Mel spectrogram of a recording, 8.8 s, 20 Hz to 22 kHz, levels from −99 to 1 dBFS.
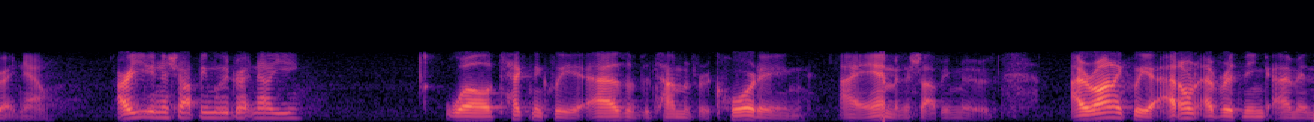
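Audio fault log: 5.88 s, packet loss with last packet repeated: between "time of recording I" and "in a shopping mood" one 20 ms packet went missing and the previous one was replayed in its place, leaving a small blip, seen as a repeated waveform segment, all within the telephone band of the G.711 line.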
